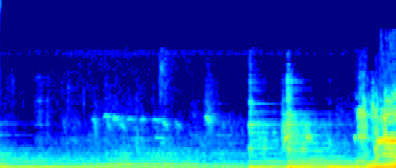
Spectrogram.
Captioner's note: nature sounds; soft music continues; wind blowing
